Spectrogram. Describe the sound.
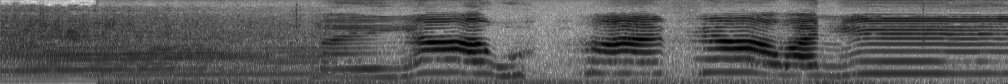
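A car engine revs hard as the car speeds off, driven fast like a racing driver. Several loud surges of climbing engine pitch follow one another in quick succession.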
